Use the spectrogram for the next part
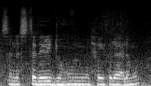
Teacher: الدال هون في قلقلة صغرى · الميم الساكنة قبل الميم حكم الإدغام مع الغنة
